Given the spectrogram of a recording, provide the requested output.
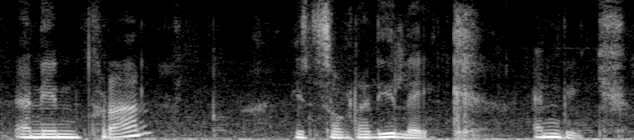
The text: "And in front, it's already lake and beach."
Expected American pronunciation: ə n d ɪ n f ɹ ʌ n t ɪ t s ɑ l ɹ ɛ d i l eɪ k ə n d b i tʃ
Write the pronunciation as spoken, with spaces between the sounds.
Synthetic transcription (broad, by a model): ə n ɪ n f ɹ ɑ n ɪ t s ɑ l ɹ ɛ d i l eɪ k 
